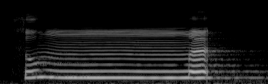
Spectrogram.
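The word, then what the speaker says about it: ثُمَّ: Maka cara membacanya menghentakkan suara mim tersebut. Summa.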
